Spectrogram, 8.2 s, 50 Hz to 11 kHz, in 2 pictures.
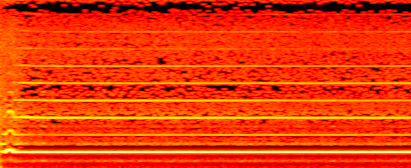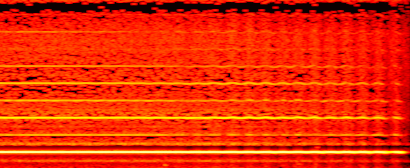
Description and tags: Flute Dizi C 085 C#7
Flute Dizi C all notes + pitched semitones
C, Dizi, Flute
